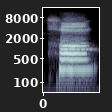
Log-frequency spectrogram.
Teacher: رفعت الأقصى ضيقت الحلق قعرت الوسط لكن الصوت ضعيف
